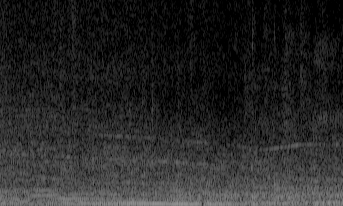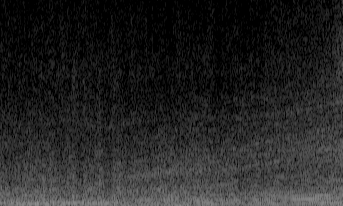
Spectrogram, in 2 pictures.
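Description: Race car engine in a driving simulator video game, a continuous loud revving whine that rises and falls with shifting pitch as the car is pushed into oversteer.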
